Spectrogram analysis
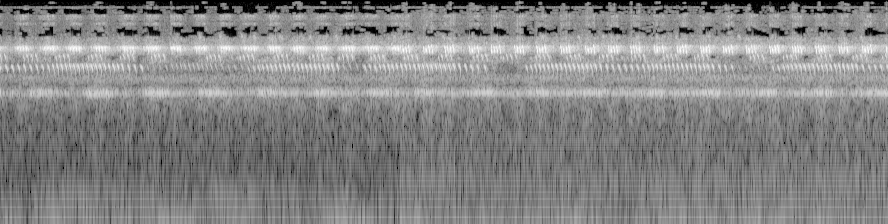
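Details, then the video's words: Crickets singing through a silent night, layered high-pitched trilled chirps pulsing in an even rhythm, several callers overlapping at different pitches, and a faint low hum in the background. "SUARA JANGKRIK MERDU DI MALAM HARI"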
